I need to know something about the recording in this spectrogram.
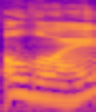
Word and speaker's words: Oloy: Like, so the actual pronunciation of YOLO is Oloy, because that's actually my name backwards.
